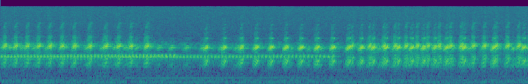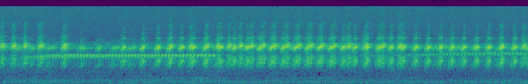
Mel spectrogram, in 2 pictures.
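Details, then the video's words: Singing tree frogs in a pond on an April night in north-east Italy, several callers overlapping in rapid rattling croak series, with mole crickets trilling steadily in intermittent stretches behind. "relaxing singing tree frogs in pond and trilling mole crickets by night"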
